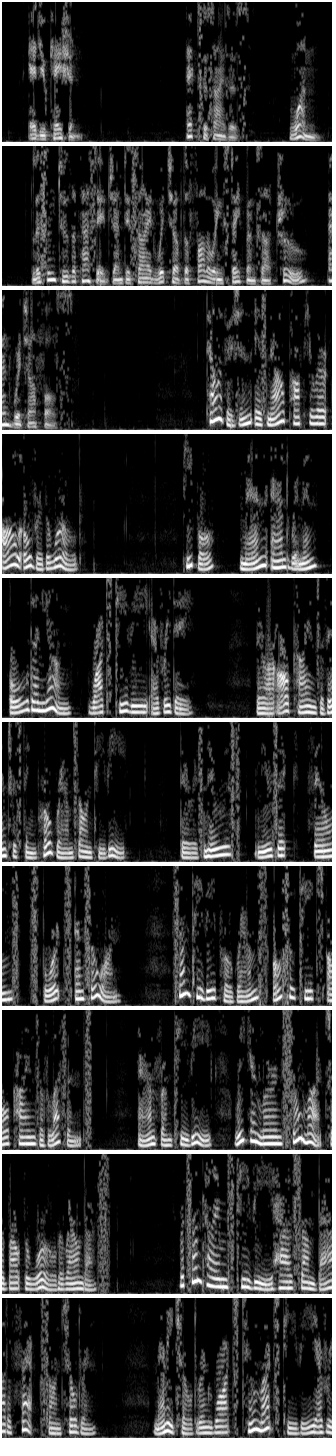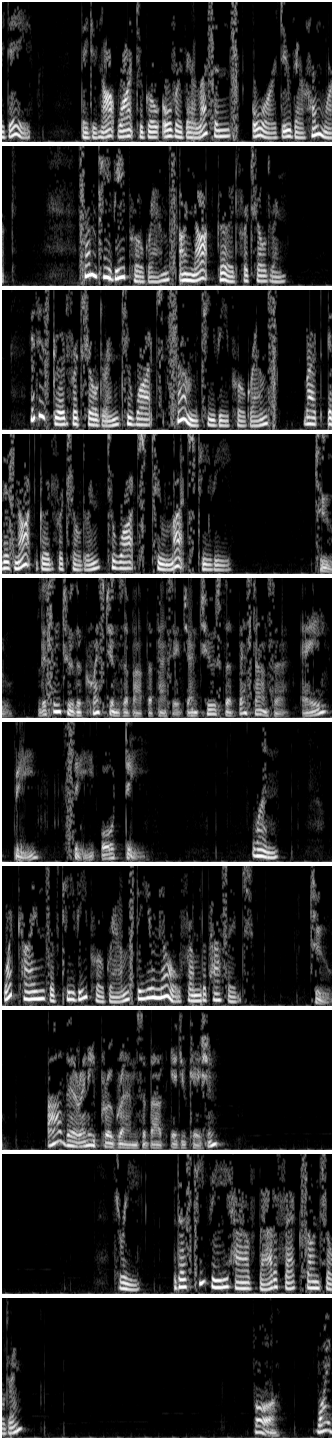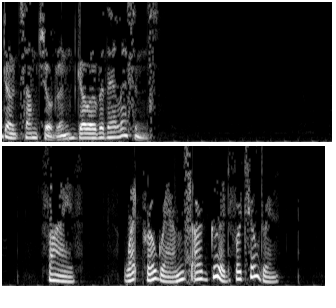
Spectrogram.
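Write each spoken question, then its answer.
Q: What kinds of TV programs do you know from the passage?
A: News, music, films, sports, and lessons

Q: Are there any programs about education?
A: Yes, some programs teach all kinds of lessons

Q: Does TV have bad effects on children?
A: Yes, sometimes

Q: Why don't some children go over their lessons?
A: Because they watch too much TV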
